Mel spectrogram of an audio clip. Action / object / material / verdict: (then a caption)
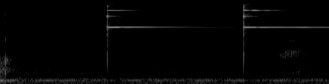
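tap / copper coin / copper / none. A copper coin is tapped twice in a ring test, each tap giving a very high-pitched, bright metallic ring that fades slowly. The high tone marks the coin as copper rather than silver.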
